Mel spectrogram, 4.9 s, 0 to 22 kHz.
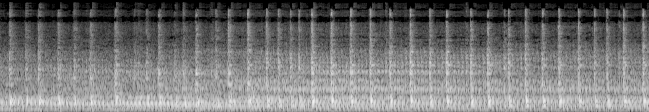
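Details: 1999/2002 Yamaha YZ125 converted to YZ144 two-stroke on the stand, first start after full restoration and carb rebuild kit, not yet hot: loud crisp popping at fast even beat, revving cleanly without stumbling; normal healthy running.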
